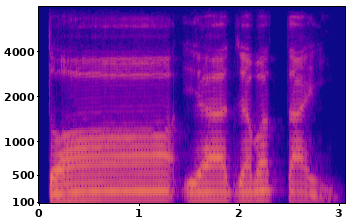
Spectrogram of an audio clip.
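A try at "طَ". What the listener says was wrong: তাই হবে না তয় ত জাবার ত উচ্চারণ হয় আর তয় ইয়া জাবার তয়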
